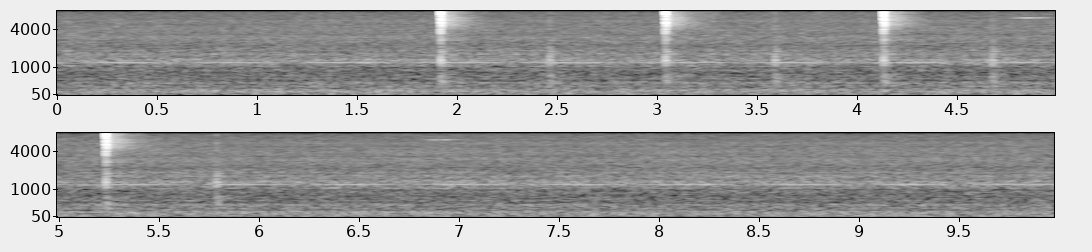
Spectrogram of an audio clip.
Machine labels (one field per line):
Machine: valve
